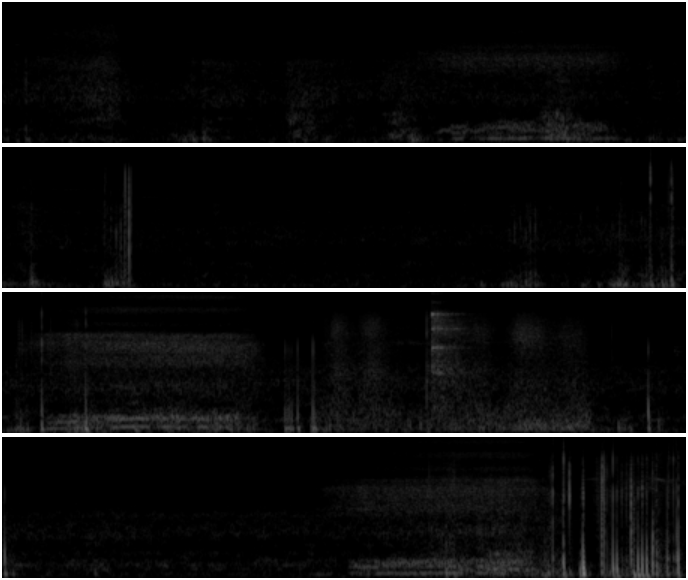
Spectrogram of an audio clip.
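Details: Snoring: rough, fluttering noises on the in-breaths, about three spaced breaths with scattered clicks and room noise between them.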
